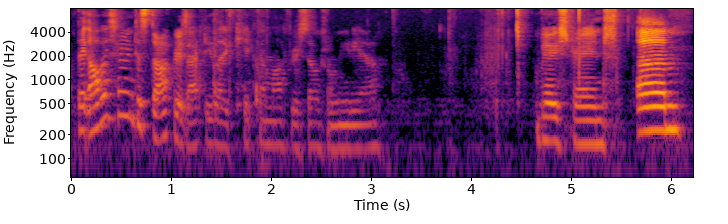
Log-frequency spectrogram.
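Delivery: plain reading voice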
